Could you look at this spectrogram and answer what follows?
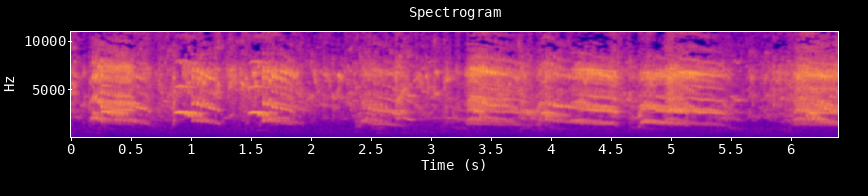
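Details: Alexandrine parakeets calling in the morning give loud, harsh, grating squawks in rapid overlapping bursts, several every second, with no break across the clip.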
